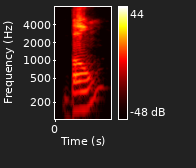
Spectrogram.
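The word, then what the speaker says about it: bom: question a survival mic we don't finish our words with n okay if it's to sound like that it's with m okay uh this okay in spanish it's different but it's b o m which means good boom means good let's say it again say we say we it's it's a little bit more boom boom yes you're getting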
